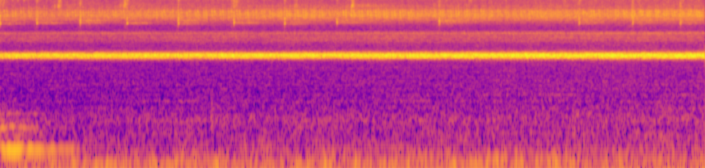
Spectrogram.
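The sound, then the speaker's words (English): Crickets chirp softly in a continuous, even, high chirring that holds unchanged throughout. “Listen to the soft symphony of crickets playing just for you.”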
